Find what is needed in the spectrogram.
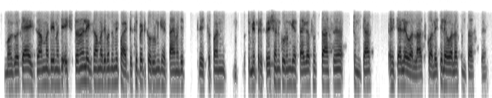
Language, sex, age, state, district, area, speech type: Marathi, male, 18-30, Maharashtra, Kolhapur, urban, conversation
